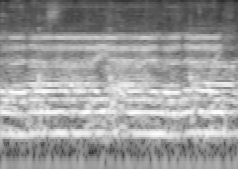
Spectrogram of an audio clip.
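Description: A group of men singing a wordless Hasidic niggun together in long, held notes.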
